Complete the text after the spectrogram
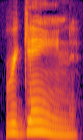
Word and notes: regain: riɡéin; リィゲイン

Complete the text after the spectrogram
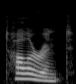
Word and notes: tolerant: tάlərənt; タララント

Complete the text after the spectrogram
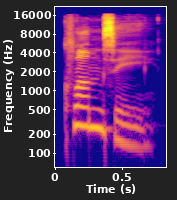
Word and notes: clumsy: klʌ́mzi; クラムズィ

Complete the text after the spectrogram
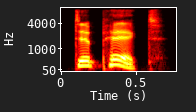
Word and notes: depict: dipíkt; ディピクト

